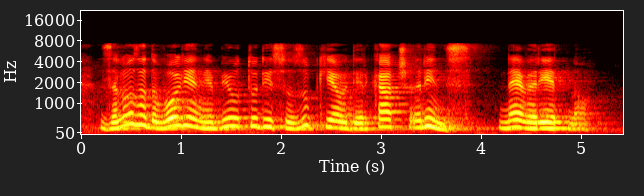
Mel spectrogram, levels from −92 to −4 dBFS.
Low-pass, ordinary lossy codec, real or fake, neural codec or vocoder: 7.2 kHz; none; real; none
